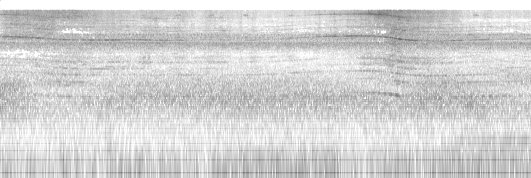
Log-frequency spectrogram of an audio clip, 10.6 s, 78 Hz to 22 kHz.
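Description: Faint whine of a small radio-control model jet's twin electric ducted fans (E-flite UMX Me 262) flying overhead, dropping in pitch about eight seconds in as it passes, over a steady low rumble.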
